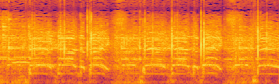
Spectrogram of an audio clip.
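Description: A crowd of protesters chanting and shouting in unison, many voices rising and falling together in short repeated phrases.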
